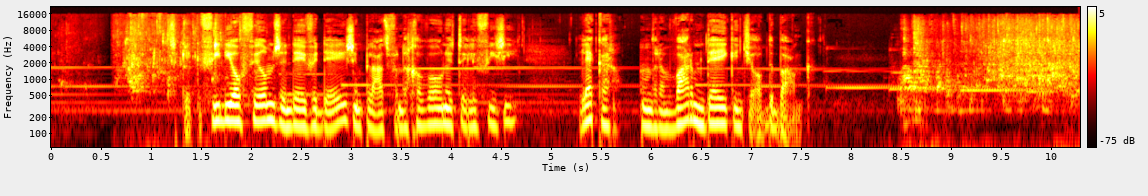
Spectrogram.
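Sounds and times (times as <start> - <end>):
speech: 1.3 - 7.7
toilet flushing with ditch water: 8.5 - 10.2.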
